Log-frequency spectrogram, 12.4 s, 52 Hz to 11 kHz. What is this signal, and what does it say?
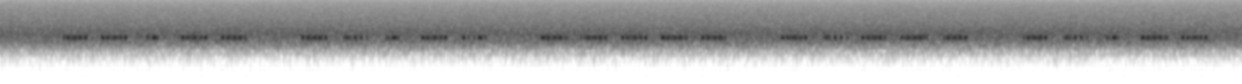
Hellschreiber (Feld-Hell, 122.5 baud), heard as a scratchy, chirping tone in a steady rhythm, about 1000 Hz, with radio static and a narrow filter. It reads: 90106 87104 53056 07629 97150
